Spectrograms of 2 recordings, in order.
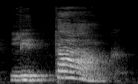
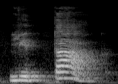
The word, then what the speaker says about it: літак: Давайте перевіримо, на який голосний стоїть наголос в цьому слові. Літак. Літак. Правильно. Наголос падає на другий склад на другий голосний звук.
